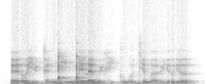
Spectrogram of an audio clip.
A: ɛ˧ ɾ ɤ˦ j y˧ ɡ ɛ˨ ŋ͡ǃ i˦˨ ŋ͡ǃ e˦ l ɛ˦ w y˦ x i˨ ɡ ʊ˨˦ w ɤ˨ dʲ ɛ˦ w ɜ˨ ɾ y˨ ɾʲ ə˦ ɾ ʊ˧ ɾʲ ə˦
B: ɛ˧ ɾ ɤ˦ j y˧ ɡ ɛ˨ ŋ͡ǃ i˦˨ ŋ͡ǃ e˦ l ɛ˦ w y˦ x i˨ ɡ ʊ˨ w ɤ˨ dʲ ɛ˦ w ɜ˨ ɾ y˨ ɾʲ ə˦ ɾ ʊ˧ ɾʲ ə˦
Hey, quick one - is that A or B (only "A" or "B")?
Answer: A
